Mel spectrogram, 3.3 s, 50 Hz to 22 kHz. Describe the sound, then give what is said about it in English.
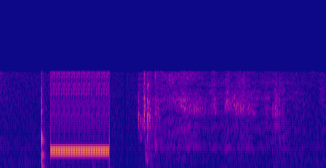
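A telephone keypad tone sounds on an automated phone menu: a click, then a single steady electronic beep held for about half a second, followed by fainter buzzy line noise. “If you know your party's extension, you may dial it now, or press 9 for our dial by name directory.”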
